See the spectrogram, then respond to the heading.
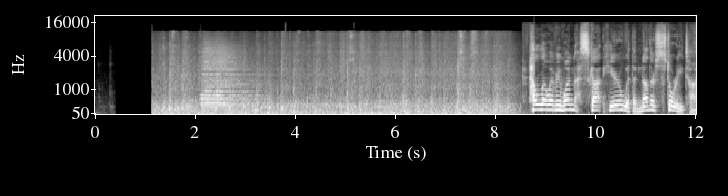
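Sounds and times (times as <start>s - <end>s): train rumbling on rails: 1.2s - 8.6s
train whistle blast: 2.1s - 3.4s.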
